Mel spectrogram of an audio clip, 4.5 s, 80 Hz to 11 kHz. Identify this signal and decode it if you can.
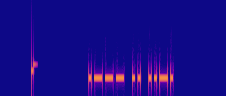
Morse code, heard as a keyed tone, about 21 wpm, 700 Hz. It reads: JIF
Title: USA Call Sign Postfixes - 3 Letters 22wpm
